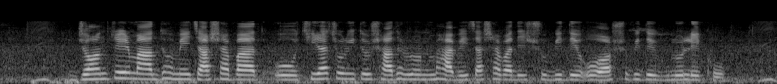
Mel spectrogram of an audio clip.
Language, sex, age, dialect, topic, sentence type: Bengali, female, 31-35, Northern/Varendri, agriculture, question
